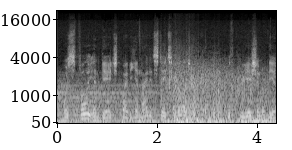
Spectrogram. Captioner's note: bomb explodes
